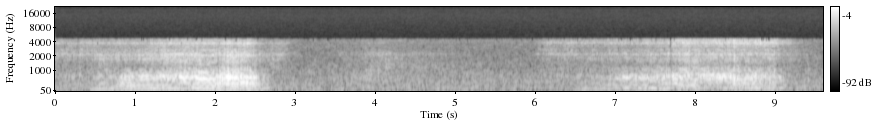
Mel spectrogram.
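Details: Sleeping Turkish man snoring "like a horse", checked again as he keeps snoring: two slow, rough, rattling inspiratory snores separated by a quiet pause.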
